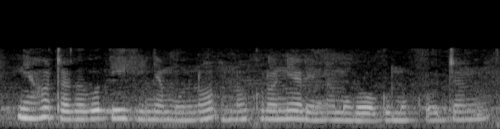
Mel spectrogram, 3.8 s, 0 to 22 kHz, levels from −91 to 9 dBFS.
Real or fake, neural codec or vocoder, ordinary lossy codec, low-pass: real; none; MP3, 32 kbps; 5.4 kHz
